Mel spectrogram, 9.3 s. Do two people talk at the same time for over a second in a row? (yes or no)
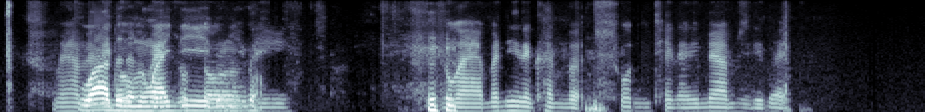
yes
